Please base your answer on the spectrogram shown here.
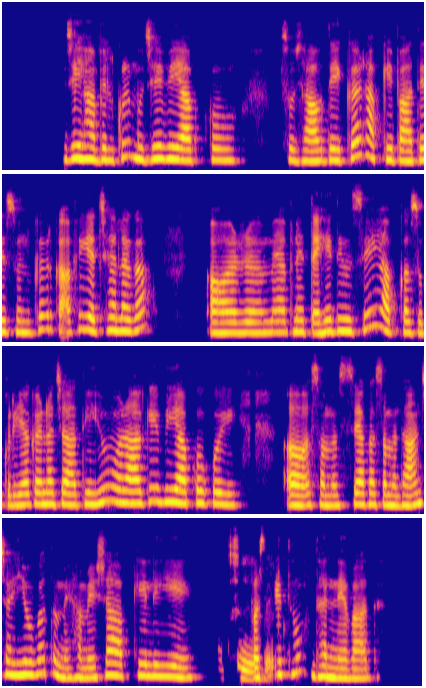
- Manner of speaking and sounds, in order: none
- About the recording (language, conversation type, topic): Hindi, advice, पालन‑पोषण में विचारों का संघर्ष
- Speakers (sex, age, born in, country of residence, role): female, 40-44, India, India, user; female, 55-59, India, India, advisor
